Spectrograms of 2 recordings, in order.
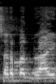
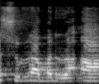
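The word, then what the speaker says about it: سر من رأى: من رعا کی غار، جس کو ہم اردو خان ہمارے عزیز سرمن رائے کہتے ہیں، لفظ یہ غلط ہے، سرمن رائے لفظ نہیں ہے، سرہ من رعا اصل تلفظ ہے، تو اس غار کے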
